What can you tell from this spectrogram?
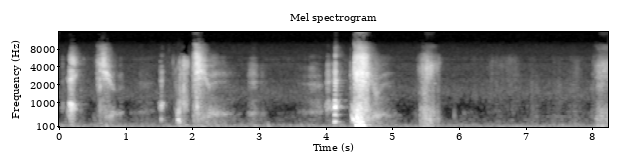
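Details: Sneezes deliberately induced from a nose that felt unusually sensitive that day: several sharp sneezes with quick inhalations between, one much louder burst in the middle; repeated sneezing.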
